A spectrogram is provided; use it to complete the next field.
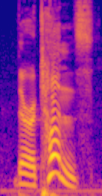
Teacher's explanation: your unstressed words are a little bit too big there and are should be small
